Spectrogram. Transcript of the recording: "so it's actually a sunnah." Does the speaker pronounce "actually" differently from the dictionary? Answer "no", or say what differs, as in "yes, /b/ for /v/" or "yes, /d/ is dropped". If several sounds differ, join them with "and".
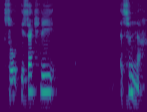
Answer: no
